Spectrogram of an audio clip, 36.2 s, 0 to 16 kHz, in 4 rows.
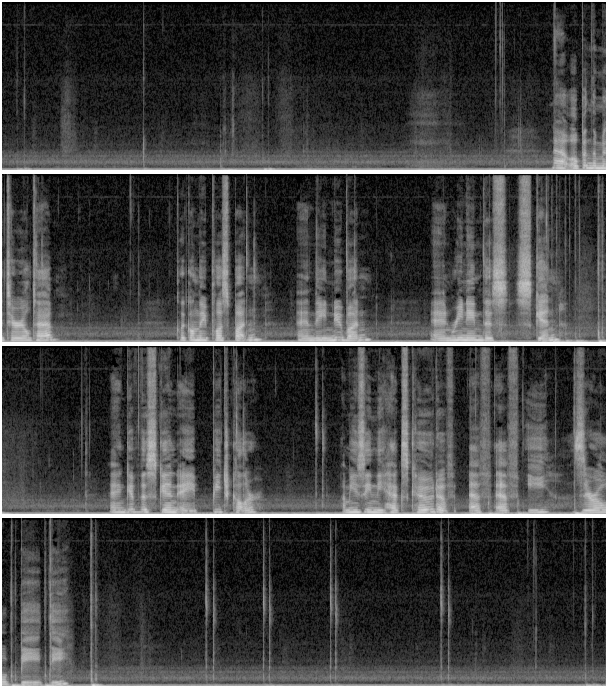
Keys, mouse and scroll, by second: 0.1 a, 1.2 click, 2.0-3.3 middle drag, 3.8 KP_1, 4.9 scroll down 1, 9.5 click, 17.1-17.6 typing, 17.9 Return, 21.5 click, 25.0-27.7 typing, 30.1 click, 35.8 a.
